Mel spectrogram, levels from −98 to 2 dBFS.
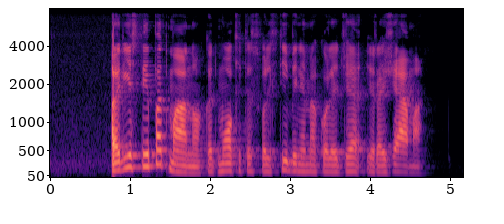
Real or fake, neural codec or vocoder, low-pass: real; none; 7.2 kHz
